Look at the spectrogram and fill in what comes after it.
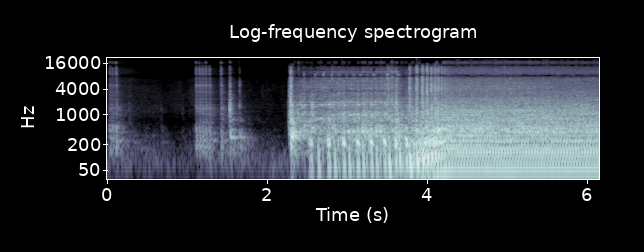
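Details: Troy-Bilt Pony riding mower after replacing the deck spindles and blades, which had mulched poorly and made bad noises under load; a few pulls, then the engine catches and settles into an even, steady drone with the blades spinning smoothly; healthy.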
